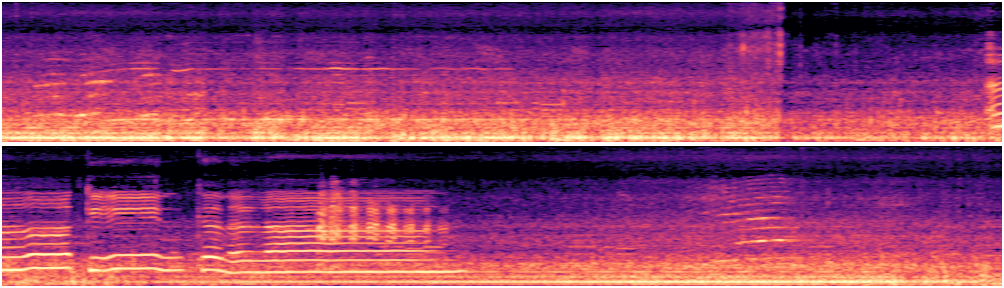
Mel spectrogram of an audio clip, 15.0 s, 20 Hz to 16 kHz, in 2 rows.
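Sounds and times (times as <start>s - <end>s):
low hum: 0.0s - 15.0s
woman singing: 7.4s - 11.0s.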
